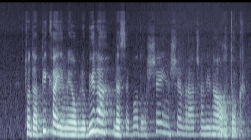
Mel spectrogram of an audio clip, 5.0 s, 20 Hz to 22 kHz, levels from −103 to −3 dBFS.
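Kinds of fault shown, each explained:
Automatic gain rising: from 3.09 s to 4.38 s the speech and the room noise behind it swell together over about 1.3 seconds, so the background lifts in step with the voice instead of holding steady. The level reaching the microphone had dropped by about 12 dB, which fits the talker moving away shortly before. The automatic gain control judged the input too quiet and slowly raised its gain by about 3 dB to compensate.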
